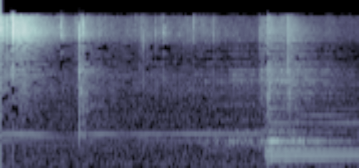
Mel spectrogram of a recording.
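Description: Background instrumental music with sustained, held notes; a new chord sounds near the end. A brief click comes about half a second in.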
